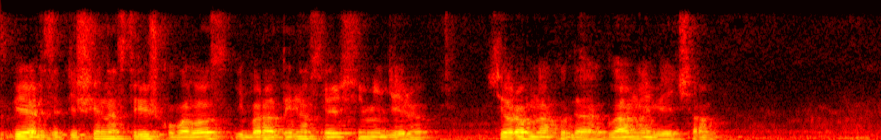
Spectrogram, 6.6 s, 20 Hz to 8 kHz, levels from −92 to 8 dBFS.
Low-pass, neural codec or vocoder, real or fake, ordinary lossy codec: 7.2 kHz; codec, 16 kHz, 8 kbps, FunCodec, trained on Chinese and English, 25 frames a second; fake; Opus, 64 kbps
